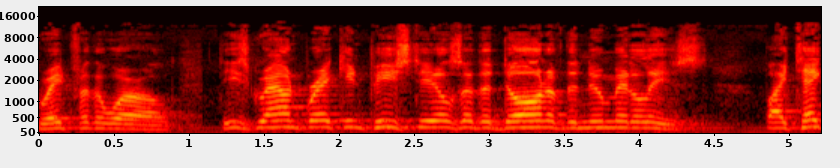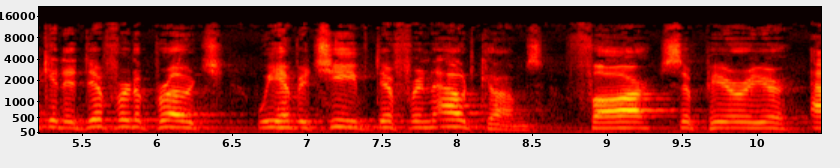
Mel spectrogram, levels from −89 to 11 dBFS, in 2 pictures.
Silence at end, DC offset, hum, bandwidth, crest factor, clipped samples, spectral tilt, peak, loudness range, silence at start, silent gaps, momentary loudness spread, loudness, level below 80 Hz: 0 s; under 0.1%; none; 13 kHz; 20 dB; under 0.1%; -2.5 dB/octave; -10 dBFS; 3 LU; 0 s; none; 11 LU; -30 LUFS; -66 dBFS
